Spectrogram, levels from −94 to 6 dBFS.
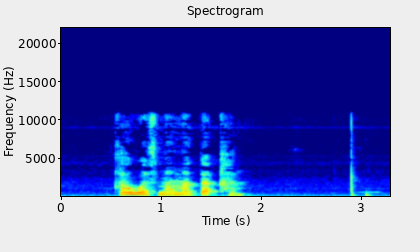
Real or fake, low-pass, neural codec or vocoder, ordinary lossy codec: real; 10.8 kHz; none; MP3, 48 kbps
